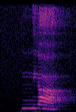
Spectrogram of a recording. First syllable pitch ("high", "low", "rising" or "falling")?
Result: falling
